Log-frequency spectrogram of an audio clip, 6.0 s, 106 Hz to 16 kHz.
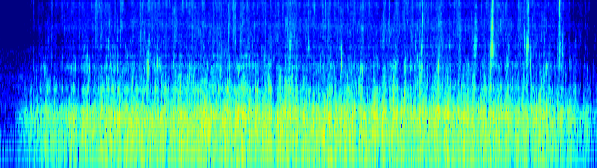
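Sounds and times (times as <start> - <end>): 
pot bubbling on the boil: 0.0 - 5.9.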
